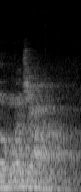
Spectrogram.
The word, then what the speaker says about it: Raj'ah: And this act of taking her back is called in Arabic the Raj'ah. And you can spell that in English as R-A-J-A-H.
